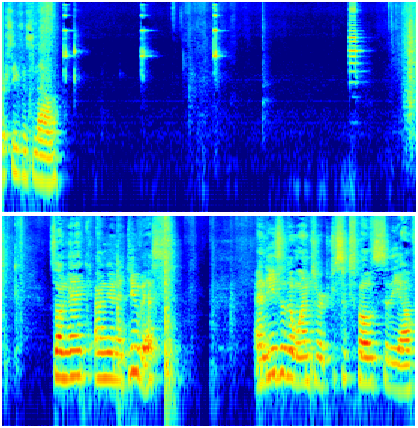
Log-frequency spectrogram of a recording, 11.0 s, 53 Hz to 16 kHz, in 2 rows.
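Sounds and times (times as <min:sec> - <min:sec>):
geiger counter beeps: 0:00.8 - 0:01.0, 0:01.8 - 0:02.1, 0:04.6 - 0:04.9
longer buzzy beep: 0:04.6 - 0:04.9.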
